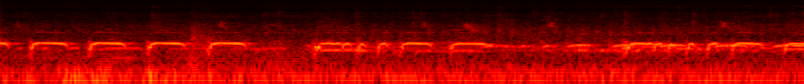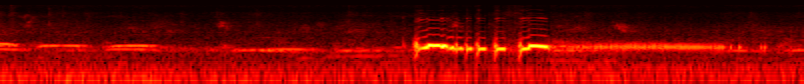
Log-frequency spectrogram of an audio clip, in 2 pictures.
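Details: Zebra dove of a local strain, cooing to encourage reluctant doves to sing: long soft runs of repeated coo notes, then near the end one loud, quick burst of ringing cooing.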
